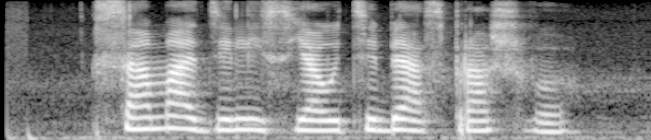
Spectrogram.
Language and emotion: Russian, angry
